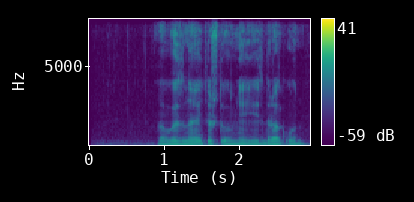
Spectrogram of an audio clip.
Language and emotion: Russian, neutral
